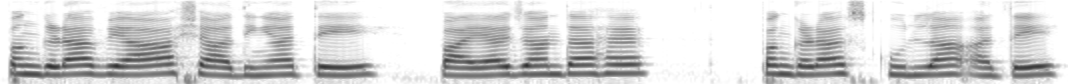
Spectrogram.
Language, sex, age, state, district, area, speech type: Punjabi, female, 18-30, Punjab, Hoshiarpur, rural, spontaneous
